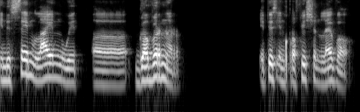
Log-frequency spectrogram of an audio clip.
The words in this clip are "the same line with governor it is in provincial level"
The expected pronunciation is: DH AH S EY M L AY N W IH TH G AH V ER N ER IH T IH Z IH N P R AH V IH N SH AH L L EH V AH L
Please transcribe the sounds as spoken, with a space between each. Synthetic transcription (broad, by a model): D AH S EY M L AY N W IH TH G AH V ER N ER IH T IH S IH N P R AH F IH SH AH N L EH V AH L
